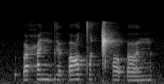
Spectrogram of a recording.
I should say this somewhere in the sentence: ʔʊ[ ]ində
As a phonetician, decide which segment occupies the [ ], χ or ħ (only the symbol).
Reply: ħ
